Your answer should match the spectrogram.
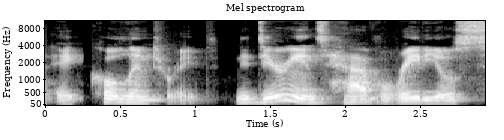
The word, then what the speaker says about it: Cnidaria: gonna move into phylum Cnidaria remember we do not pronounce the C nadir Ian's include jellyfish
